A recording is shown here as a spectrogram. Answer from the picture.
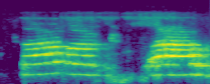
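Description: Two drawn-out high-pitched vocal calls, fainter than the teacher's speech: the first lasts most of a second, the second is shorter, about a second later.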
